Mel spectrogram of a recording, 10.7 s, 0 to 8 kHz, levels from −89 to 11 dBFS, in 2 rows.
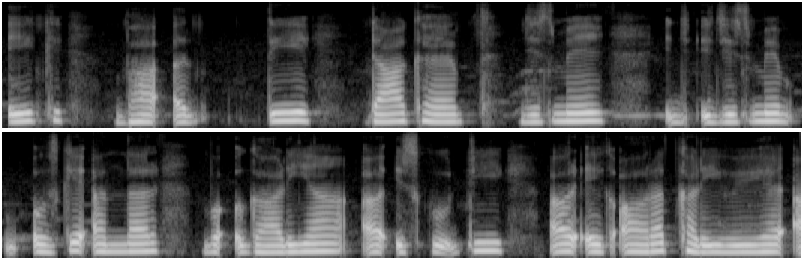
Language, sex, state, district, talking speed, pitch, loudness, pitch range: Hindi, female, Andhra Pradesh, Guntur, 110 wpm, 175 Hz, -15 LUFS, 165-185 Hz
